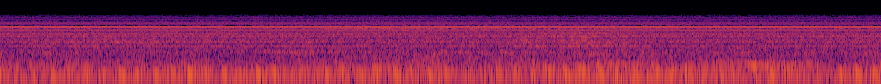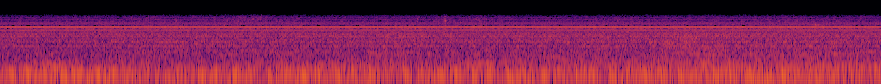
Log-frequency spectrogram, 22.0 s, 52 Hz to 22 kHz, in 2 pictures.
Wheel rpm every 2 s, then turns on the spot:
0, 0, 0, 0, 0, 0, 0, 0, 0, 0, 0.
none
